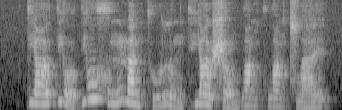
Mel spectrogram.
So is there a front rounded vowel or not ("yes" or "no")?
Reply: no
